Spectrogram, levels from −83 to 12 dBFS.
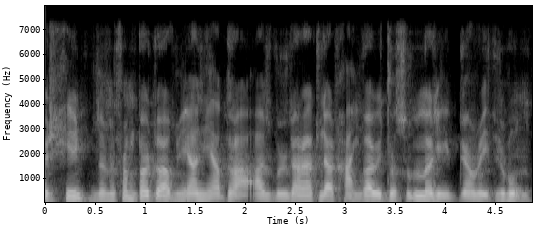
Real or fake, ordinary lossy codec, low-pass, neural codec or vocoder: fake; none; 7.2 kHz; autoencoder, 22.05 kHz, a latent of 192 numbers a frame, VITS, trained on one speaker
